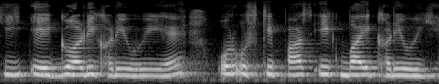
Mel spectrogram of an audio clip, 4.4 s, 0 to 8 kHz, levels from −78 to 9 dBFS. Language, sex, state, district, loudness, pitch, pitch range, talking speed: Hindi, female, Uttar Pradesh, Shamli, -15 LUFS, 225 Hz, 210-240 Hz, 175 wpm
